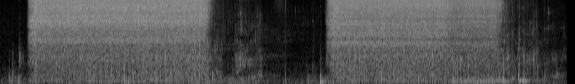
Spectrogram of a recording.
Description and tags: Faucet Running Water
Turning on a sink and letting water flow.
faucet, liquid, water, bathroom, sink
